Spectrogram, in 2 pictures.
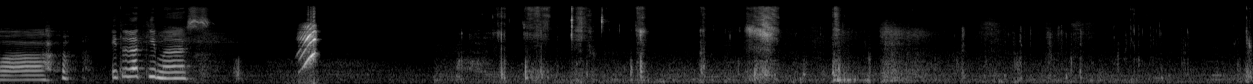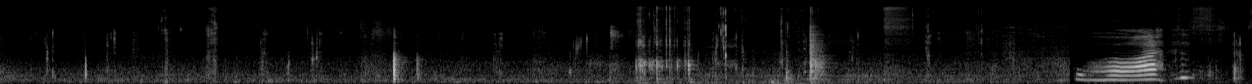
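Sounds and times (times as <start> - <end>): person chewing wetly: 4.6 - 7.7, 9.5 - 22.5.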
